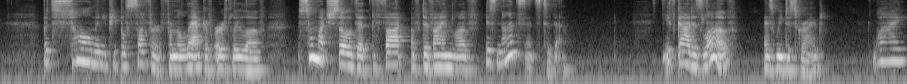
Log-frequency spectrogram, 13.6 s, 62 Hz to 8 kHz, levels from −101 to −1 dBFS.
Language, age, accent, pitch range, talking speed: English, 50-69, American, 120-180 Hz, 140 wpm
